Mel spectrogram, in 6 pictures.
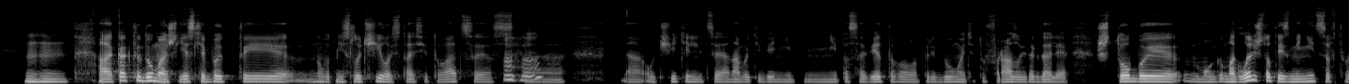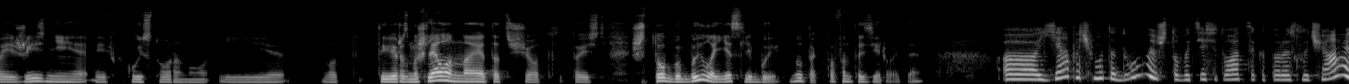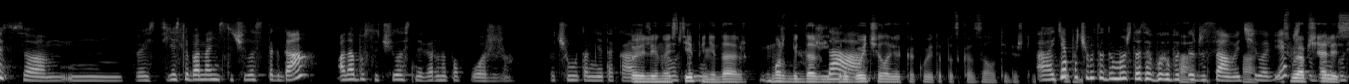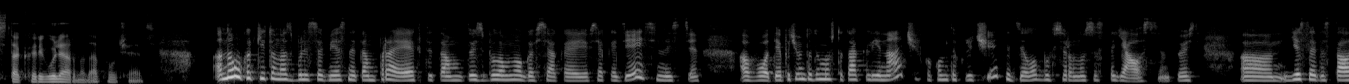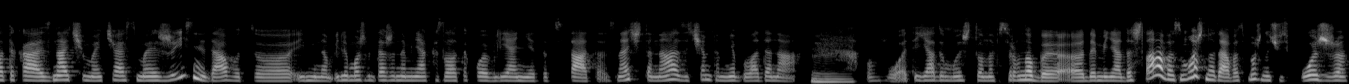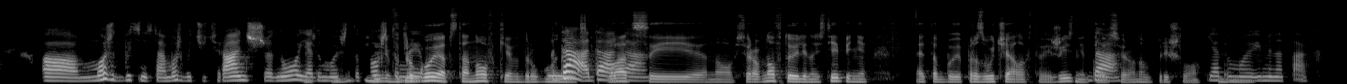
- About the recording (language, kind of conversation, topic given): Russian, podcast, Какой совет когда‑то изменил твою жизнь к лучшему?
- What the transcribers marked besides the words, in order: other background noise; tapping; laughing while speaking: "был бы"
